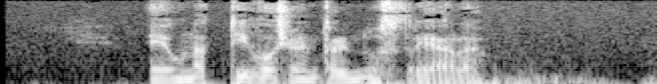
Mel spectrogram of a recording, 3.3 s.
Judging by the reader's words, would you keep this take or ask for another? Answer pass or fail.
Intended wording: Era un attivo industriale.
fail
